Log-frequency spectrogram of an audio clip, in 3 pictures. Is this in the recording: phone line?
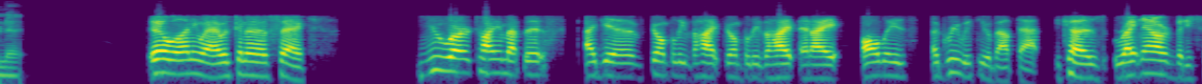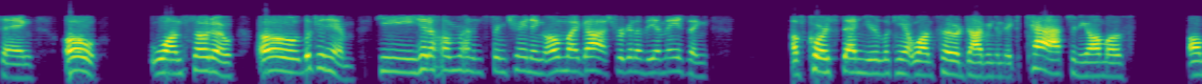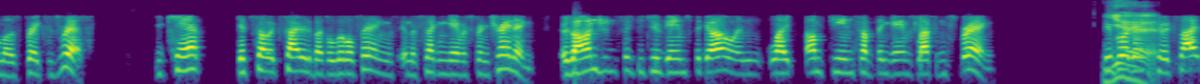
yes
